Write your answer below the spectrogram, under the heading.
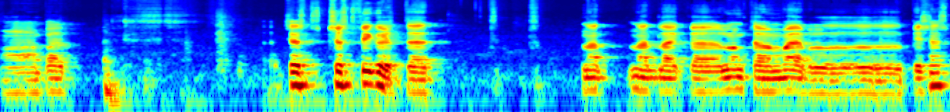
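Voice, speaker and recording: A man with an Estonian accent speaks at a very slow pace with a fairly low pitch, a bright, sharp tone and long, frequent pauses. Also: ordinary pitch variation. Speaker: company founder. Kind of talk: interview. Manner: halting.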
